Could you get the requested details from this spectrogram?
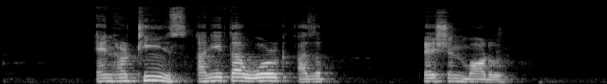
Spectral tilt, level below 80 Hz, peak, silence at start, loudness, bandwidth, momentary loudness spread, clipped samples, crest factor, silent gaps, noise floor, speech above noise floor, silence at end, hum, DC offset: -5.5 dB/octave; -56 dBFS; -2 dBFS; 0.95 s; -18 LUFS; 16 kHz; 12 LU; under 0.1%; 18 dB; none; -67 dBFS; 50 dB; 1 s; none; under 0.1%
